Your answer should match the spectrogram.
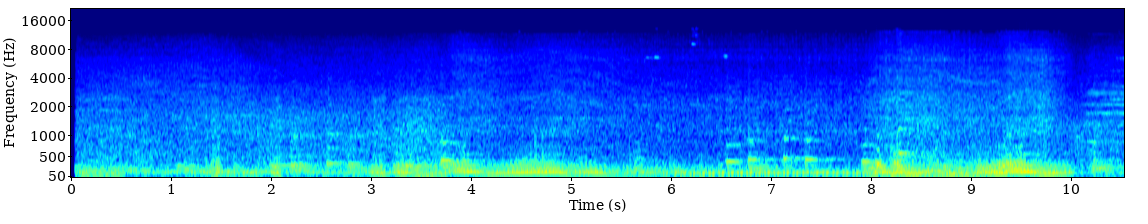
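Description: City street traffic, cars and motorbikes driving past, growing loudest near the end as one passes close. Background music plays over it.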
